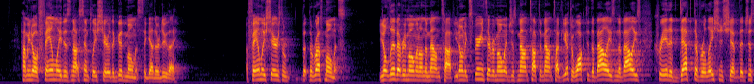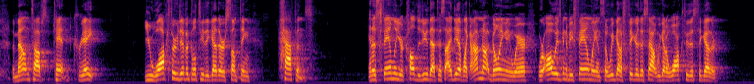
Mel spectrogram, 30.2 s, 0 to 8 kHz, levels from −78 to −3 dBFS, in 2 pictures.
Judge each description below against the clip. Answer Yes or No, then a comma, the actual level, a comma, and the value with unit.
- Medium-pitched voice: Yes, medium, 160 Hz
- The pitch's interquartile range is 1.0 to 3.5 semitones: Yes, average, 2.9 semitones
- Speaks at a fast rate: Yes, fast, 210 wpm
